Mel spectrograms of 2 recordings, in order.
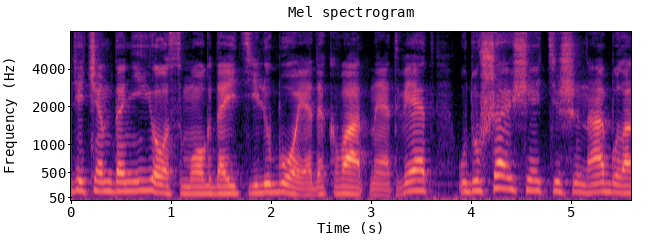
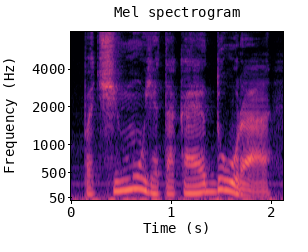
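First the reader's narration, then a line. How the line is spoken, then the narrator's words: Whisper. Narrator (Russian): прошептала единорожка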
